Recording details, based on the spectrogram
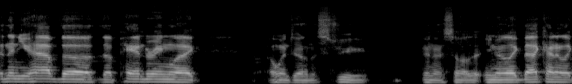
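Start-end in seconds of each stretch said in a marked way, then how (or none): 2.7-4.8 slow, flat, deadpan stand-up comic delivery. Describing types of stand-up comics, acting one out: imitating slow deadpan comic. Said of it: "slow pandering, deadpan guy".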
